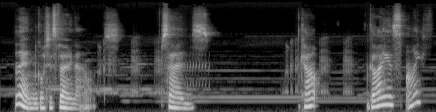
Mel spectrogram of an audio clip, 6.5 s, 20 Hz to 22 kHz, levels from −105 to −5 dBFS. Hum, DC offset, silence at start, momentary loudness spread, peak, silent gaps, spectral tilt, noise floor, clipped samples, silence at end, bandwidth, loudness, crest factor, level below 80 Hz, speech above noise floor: none; under 0.1%; 0.2 s; 16 LU; -12 dBFS; none; -4.5 dB/octave; -56 dBFS; under 0.1%; 0.25 s; 19 kHz; -31 LUFS; 20 dB; -66 dBFS; 26 dB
